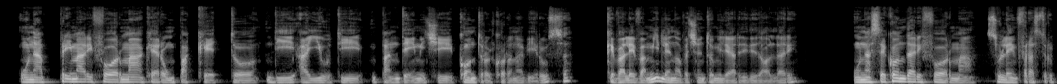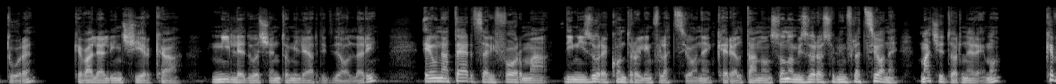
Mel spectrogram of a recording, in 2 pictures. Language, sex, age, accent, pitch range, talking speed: Italian, male, 30-49, native, 95-135 Hz, 140 wpm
